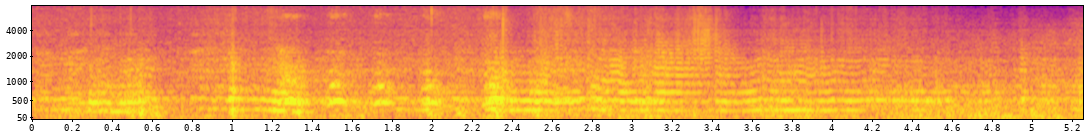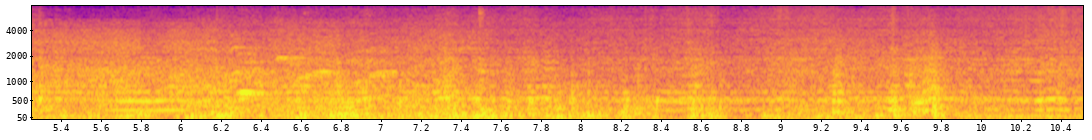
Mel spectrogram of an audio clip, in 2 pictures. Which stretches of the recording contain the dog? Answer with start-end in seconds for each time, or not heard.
1.2-2.5, 6.0-7.5.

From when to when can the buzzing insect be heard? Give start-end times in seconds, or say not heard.
0.0-10.4.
